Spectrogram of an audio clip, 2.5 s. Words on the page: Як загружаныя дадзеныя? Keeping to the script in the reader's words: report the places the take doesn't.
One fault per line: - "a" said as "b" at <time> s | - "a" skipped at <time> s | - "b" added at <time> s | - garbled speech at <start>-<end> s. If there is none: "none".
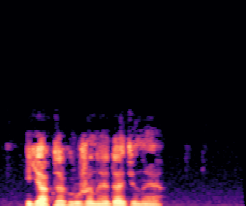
none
